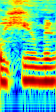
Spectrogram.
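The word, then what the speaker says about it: Heumann: i've seen personally uh l human and not like it's not like spelled like human um you can say h-e-u-m-a-n-n l human and company incorporated from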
